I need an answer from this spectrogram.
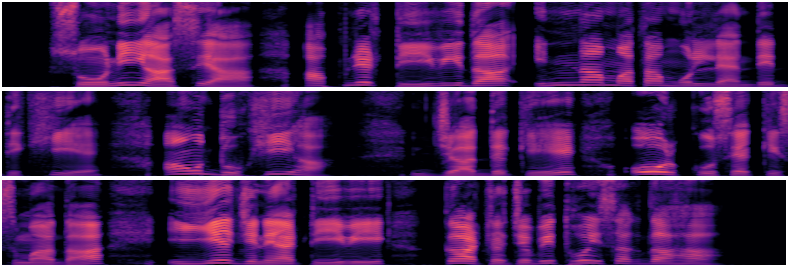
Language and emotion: Dogri, disgusted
